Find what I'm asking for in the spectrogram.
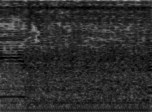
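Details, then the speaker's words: Skid steer diesel hydrolocked with oil after being flipped over, oil cleared from cylinders with injectors out, then started: fires and holds steady, even idle with no knocking or stumbling; normal running, rods apparently not bent. "so we got all the oil out of the cylinders and now we're gonna take a look and see if she will fire off or if we've got bent rods ready oh yeah guys here we go we got a runner guys"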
